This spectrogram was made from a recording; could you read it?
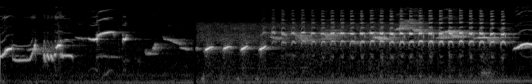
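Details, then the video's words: White-rumped shama in a tembakan and isian song. Twisting whistled phrases lead into a long, fast, rattling trill of rapidly repeated notes that builds toward the end. "Dahsyaaatt Tembakan & Isian Murai Batu // AmAzing Bird chirping like no tommorow"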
